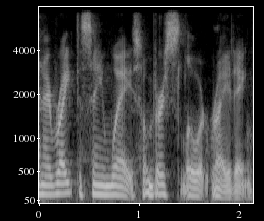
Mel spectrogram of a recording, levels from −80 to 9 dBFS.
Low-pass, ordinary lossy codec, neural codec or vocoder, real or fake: 7.2 kHz; Opus, 64 kbps; none; real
